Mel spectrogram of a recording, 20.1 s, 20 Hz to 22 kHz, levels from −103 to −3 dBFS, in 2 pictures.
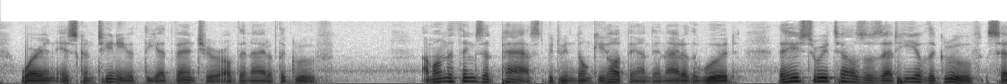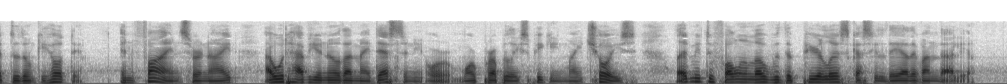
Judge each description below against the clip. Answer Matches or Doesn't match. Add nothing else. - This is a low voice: Matches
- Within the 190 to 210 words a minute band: Matches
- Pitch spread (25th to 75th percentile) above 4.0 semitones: Matches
